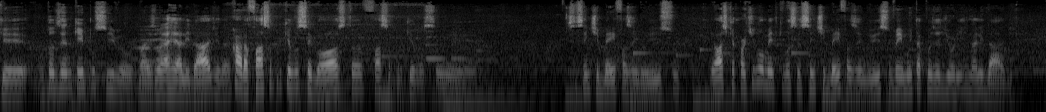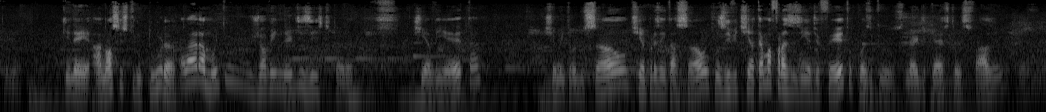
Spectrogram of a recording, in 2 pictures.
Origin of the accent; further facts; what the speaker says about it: São Paulo, Brazil; Mas como a gente é aqui de São Paulo, né?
